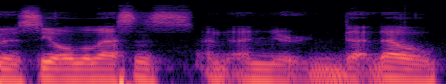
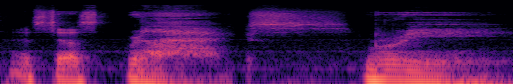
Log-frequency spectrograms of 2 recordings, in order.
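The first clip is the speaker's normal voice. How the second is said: slow and much softer, letting the breath out; slow calm breath; 4 semitones lower, 8 dB quieter, much slower than usual. Shown as a demonstration. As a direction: show him how to relax, drawn out and quiet. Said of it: "Just slow it down. Relax".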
